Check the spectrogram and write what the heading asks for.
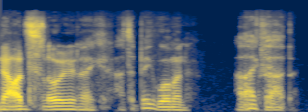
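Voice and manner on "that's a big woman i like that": muttered under breath, much lower and quieter. Describing a man staring as a woman comes over: muttered under breath. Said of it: "Under his breath".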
